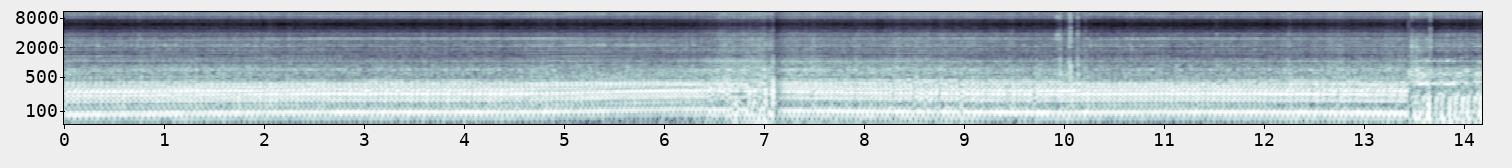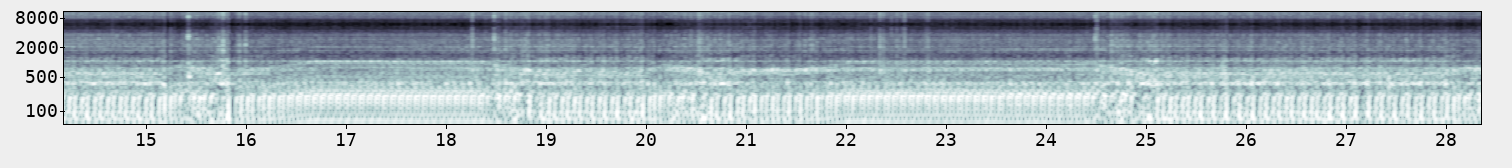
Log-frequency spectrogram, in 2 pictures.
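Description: Victory High-Ball motorcycle's big air-cooled V-twin running at a steady cruise. About halfway through it drops to low revs, with an even, pulsing beat of individual firing strokes as the bike rolls along slowly.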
